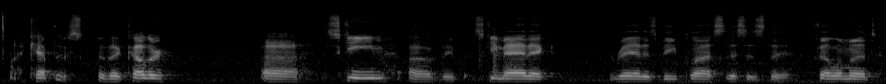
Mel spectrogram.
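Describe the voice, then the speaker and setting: A man giving an unscripted hands-on repair demonstration, talking in a halting way as he thinks aloud. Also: mid-range voice, a bit bright. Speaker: host, electronics restorer. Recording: clear background noise.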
